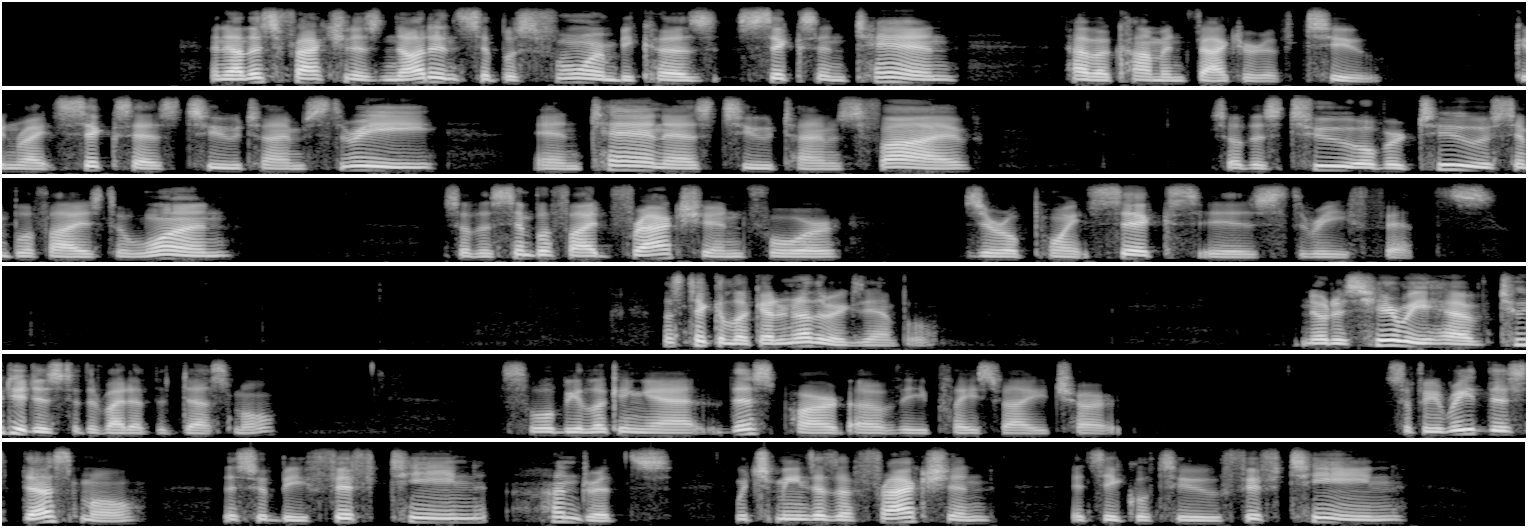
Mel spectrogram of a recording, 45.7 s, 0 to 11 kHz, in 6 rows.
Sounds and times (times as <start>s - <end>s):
Speech: 1.1s - 4.8s, 5.4s - 6.9s, 7.6s - 12.5s, 13.7s - 16.4s, 17.5s - 19.4s, 20.1s - 22.7s, 26.2s - 27.6s, 29.4s - 31.9s, 33.0s - 36.1s, 37.4s - 45.2s.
